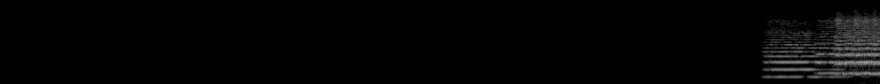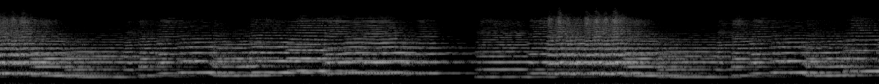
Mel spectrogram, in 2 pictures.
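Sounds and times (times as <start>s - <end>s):
B-flat trumpet playing: 7.7s - 17.5s.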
